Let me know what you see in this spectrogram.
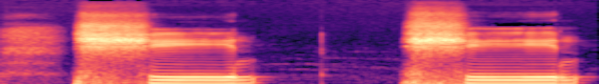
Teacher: তাহলে সিন অক্ষরের উপরে 3টি নুক্তা থাকলে তার নাম শিন। শিন জিহ্বাটার মাঝখান থেকে ভেসে আসবে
